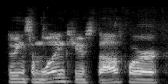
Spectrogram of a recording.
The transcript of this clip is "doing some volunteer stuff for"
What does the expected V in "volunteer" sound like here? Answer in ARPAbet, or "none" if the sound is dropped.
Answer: W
